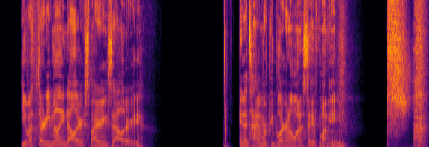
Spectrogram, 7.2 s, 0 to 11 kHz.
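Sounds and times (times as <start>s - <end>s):
speech: 0.4s - 2.5s, 4.0s - 6.8s
voice imitating a bandage being ripped off: 3.8s - 4.2s.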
